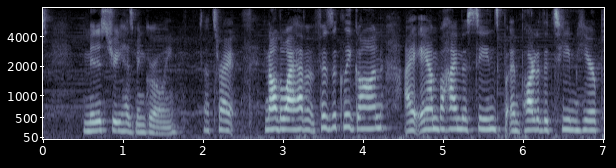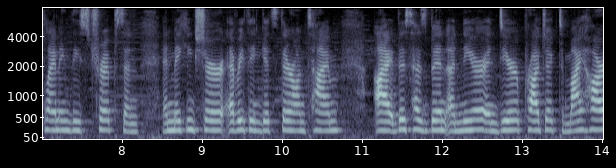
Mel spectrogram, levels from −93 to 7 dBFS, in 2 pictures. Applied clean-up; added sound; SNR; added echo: none; none; none; none.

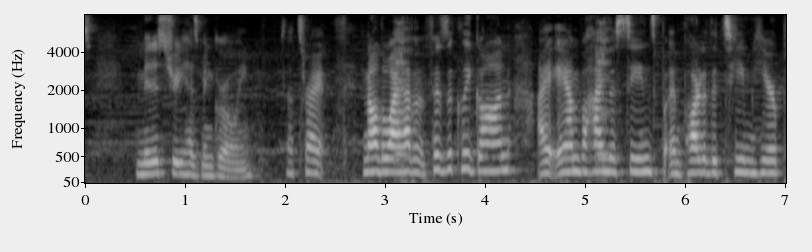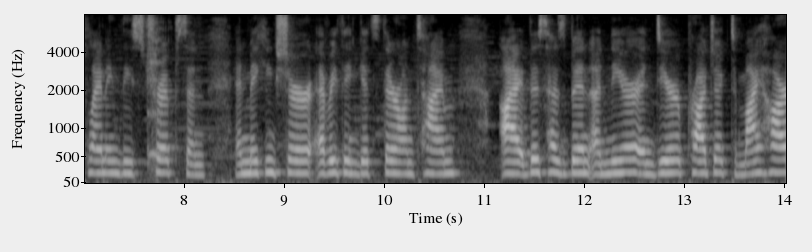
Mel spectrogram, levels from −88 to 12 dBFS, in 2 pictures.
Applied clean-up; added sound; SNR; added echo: none; Burping, eructation; 13 dB; none.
